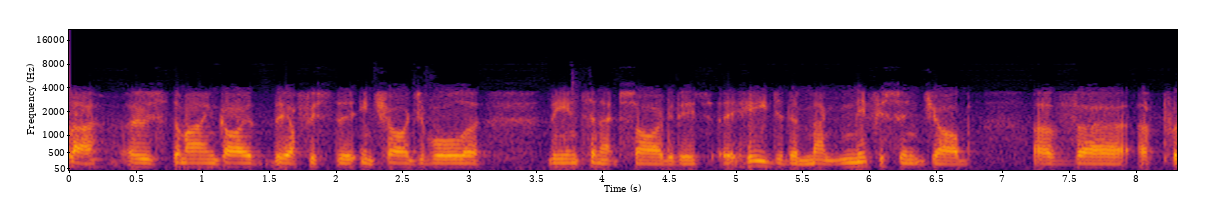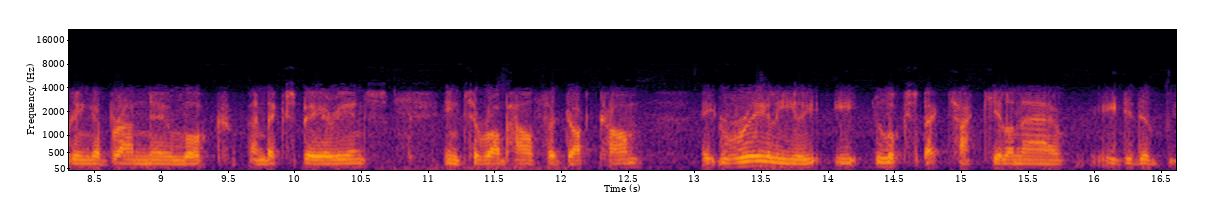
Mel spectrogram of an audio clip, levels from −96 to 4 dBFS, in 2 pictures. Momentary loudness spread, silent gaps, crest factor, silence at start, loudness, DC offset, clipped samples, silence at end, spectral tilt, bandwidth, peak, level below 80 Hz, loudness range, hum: 9 LU; none; 16 dB; 0 s; -24 LUFS; under 0.1%; under 0.1%; 0 s; -9 dB/octave; 4.7 kHz; -8 dBFS; -58 dBFS; 2 LU; none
